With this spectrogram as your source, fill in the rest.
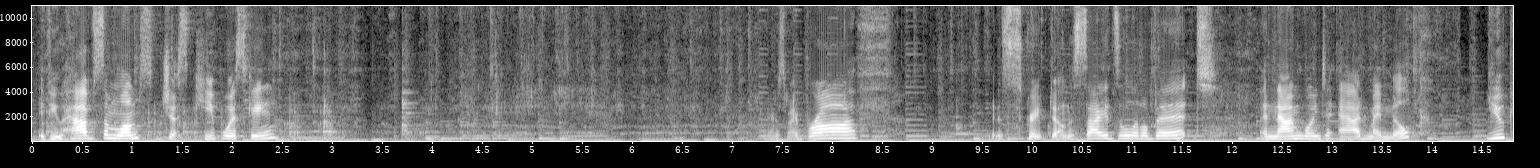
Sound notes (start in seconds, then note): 3.2 jazz music; 3.2 pan scraping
